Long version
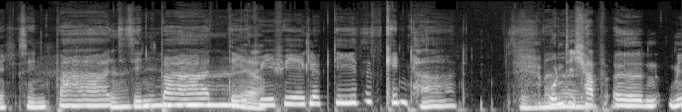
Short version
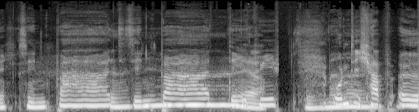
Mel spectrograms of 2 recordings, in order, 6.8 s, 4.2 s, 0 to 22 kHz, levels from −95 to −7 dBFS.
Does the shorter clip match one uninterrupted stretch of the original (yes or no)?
no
